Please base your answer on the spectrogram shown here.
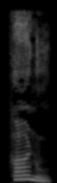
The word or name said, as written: ಕಣು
